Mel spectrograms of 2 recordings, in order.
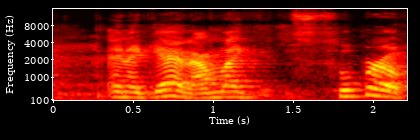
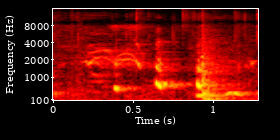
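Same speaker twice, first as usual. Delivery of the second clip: a sudden high squeal of real laughter; real laugh breaking out; high laughing burst; 12 semitones higher than usual. Real, not acted. Laughing at her own story, a high squeal of laughter.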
